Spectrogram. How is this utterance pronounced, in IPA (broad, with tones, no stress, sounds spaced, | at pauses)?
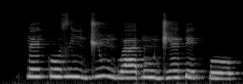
k͡p ɛ̃˦ k o˦ z ĩ˦˨ d͡ʒ ũ˦˨ ɡʷ aː˧ ɗ ũ˦˨ d͡ʒ ɛ̃˦ ɗ e˧ k͡p o˨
